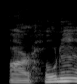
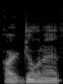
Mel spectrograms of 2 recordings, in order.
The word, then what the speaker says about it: Arjona: But anyway, the big seeing Bix back again, Adria Arjona, I think you pronounce it. It's with a J, but I pronounced it Arjona throughout the first season.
